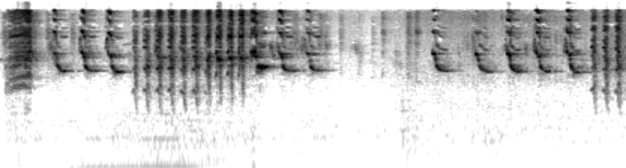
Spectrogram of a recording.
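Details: Song of a Javan myna, used to stimulate lazy mynas: bright buzzy chatter and whistled downslurs in two bursts separated by a short pause.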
